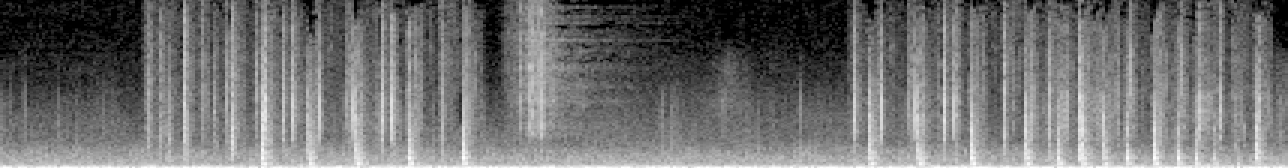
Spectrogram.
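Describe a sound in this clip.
Wooden pieces click and clack as they turn.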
